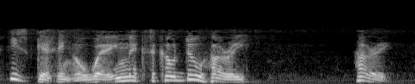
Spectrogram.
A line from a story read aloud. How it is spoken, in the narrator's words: the doctor above whimper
